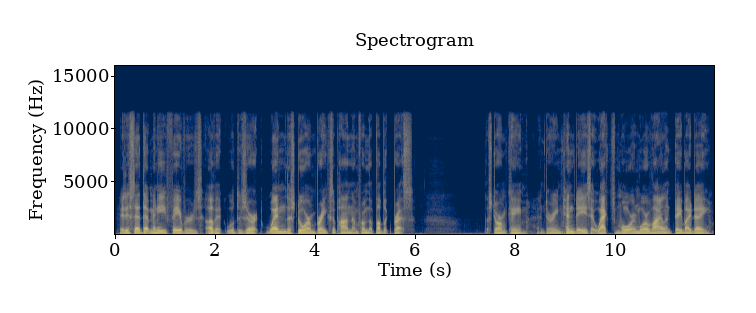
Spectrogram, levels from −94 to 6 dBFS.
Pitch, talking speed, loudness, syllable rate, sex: 100 Hz, 180 wpm, -22 LUFS, 4.6 syllables/s, male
